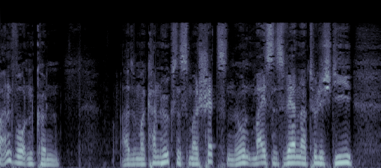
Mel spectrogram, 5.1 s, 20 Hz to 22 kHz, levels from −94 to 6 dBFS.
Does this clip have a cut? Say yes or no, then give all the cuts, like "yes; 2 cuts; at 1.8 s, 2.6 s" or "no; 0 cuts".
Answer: no; 0 cuts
